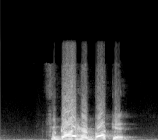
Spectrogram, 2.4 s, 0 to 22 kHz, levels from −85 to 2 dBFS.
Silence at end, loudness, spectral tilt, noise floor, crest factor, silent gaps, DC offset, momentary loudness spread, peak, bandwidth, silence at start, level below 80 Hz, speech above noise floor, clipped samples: 0.45 s; -6 LUFS; -4.5 dB/octave; -36 dBFS; 8 dB; none; under 0.1%; 15 LU; 0 dBFS; 16 kHz; 0.75 s; -38 dBFS; 30 dB; 5%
